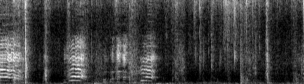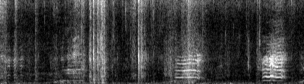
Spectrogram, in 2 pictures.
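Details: Goats bleating while being bathed to keep them healthy and fat; short wavering bleats recur every second or so among splashing and handling noises.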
